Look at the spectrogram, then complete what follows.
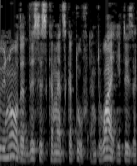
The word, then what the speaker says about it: qamets chatuf: word we have a comet's hatref which should be read as o so how do you know that this is comets katuf and why it is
